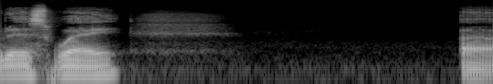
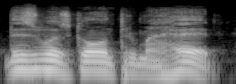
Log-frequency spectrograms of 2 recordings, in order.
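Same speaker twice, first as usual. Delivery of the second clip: usual speaking voice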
